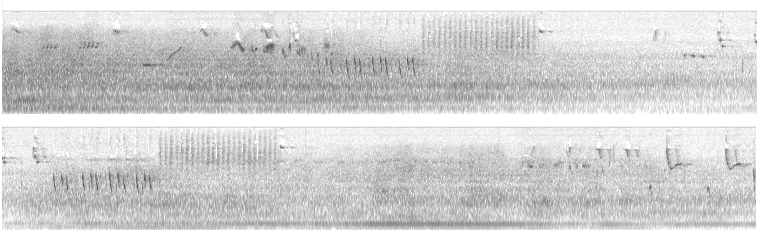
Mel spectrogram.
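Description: Birds chirping and singing, with short quick trills, over a low rumble that fades over the first few seconds. A steady low hum sets in about halfway through.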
